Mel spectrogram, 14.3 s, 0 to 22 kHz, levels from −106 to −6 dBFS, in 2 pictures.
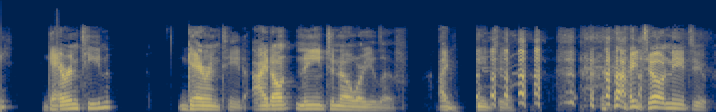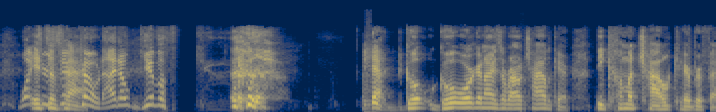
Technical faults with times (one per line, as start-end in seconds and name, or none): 0.55-0.59 short concealed packet loss
4.53-4.77 long network dropout
8.89-9.10 long network dropout
10.80-10.89 burst of packet loss
12.36-12.40 short concealed packet loss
